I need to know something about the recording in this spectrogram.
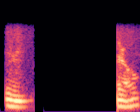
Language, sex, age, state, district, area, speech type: Bodo, other, 60+, Assam, Chirang, rural, conversation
